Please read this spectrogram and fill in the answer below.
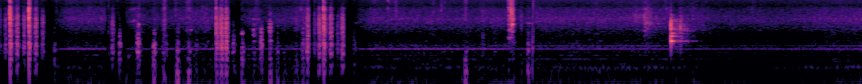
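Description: Faint light taps and knocks of wooden pieces handled on a wooden workbench: a quick run of clicks and knocks in the first few seconds, then a few scattered ticks, one sharper click near the end.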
